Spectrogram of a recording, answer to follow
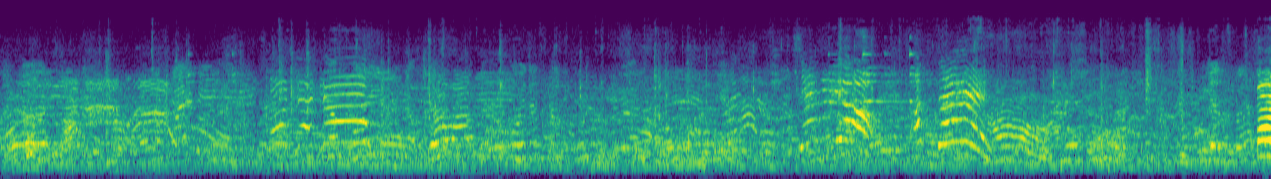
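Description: Spectators' voices chattering over one another, with no clear words, and a couple of louder, high-pitched calls about eight and nine and a half seconds in.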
